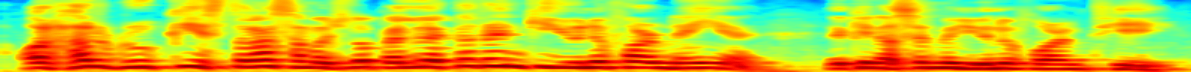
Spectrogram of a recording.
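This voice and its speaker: A man's voice: sits high, dark tone. A middle-aged man from Pakistan giving a conversational motivational talk to university students, telling stories and mixing in English words. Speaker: speaker addressing university students.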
